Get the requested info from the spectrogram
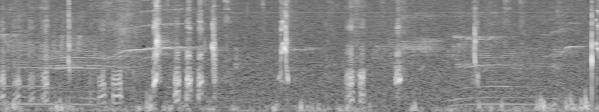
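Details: Baby river otter making happy noises: quick high chirps and squeaks, some with short whistled tails, in irregular bursts throughout, with low handling noises underneath.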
